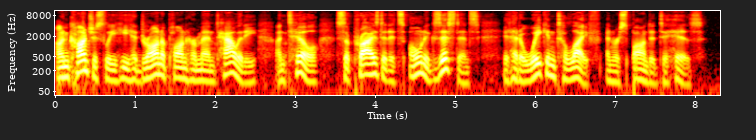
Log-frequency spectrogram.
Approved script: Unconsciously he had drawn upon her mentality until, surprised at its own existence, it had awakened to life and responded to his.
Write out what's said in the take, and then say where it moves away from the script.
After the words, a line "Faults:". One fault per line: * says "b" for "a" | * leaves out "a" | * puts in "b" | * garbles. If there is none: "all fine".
Unconsciously he had drawn upon her mentality until, surprised at its own existence, it had awakened to life and responded to his.
Faults:
all fine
